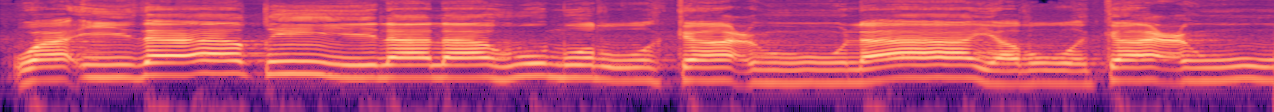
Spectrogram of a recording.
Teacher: Ka'u di sini panjang 2 harokat. Masuk ke yarka'un tidak lagi menjadi 2 harokat tapi berubah menjadi 4 harokat. Yang tadi hanya sekedar mad tabi'i saja atau mad asli saja, berubah dia menjadi namanya mad arid lisukun.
